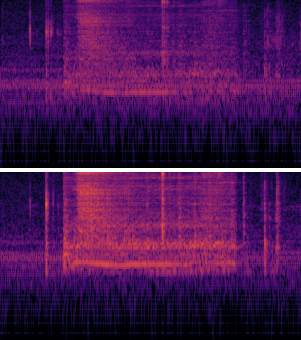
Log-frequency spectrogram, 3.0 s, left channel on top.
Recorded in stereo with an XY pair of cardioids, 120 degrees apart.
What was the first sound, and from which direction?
A camera shutter, 65° right.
